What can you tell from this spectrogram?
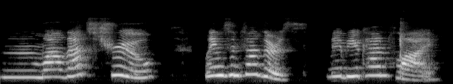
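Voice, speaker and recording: In a put-on character voice, a woman speaks at a very slow pace with an extremely high, squeaky pitch. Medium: read story.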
